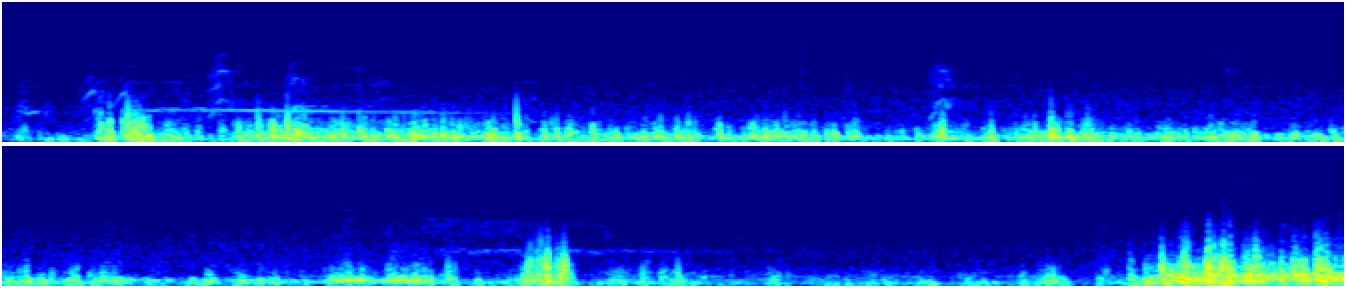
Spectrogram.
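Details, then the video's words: Coyotes communicating with each other from opposite sides of a canyon: a dense burst of rapid, overlapping yips and barks with short, thin howled notes, ending in a louder surge of yipping. "Coyote communication"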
